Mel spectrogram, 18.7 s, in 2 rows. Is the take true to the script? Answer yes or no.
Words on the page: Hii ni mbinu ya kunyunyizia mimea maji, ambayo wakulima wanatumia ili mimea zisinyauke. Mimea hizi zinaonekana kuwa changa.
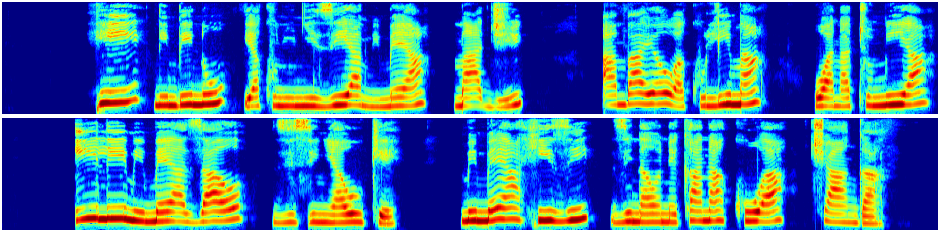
no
